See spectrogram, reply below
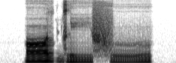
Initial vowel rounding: rounded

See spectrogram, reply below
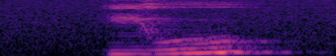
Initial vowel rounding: rounded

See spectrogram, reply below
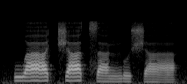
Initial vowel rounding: unrounded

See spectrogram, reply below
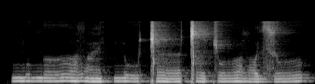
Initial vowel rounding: rounded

